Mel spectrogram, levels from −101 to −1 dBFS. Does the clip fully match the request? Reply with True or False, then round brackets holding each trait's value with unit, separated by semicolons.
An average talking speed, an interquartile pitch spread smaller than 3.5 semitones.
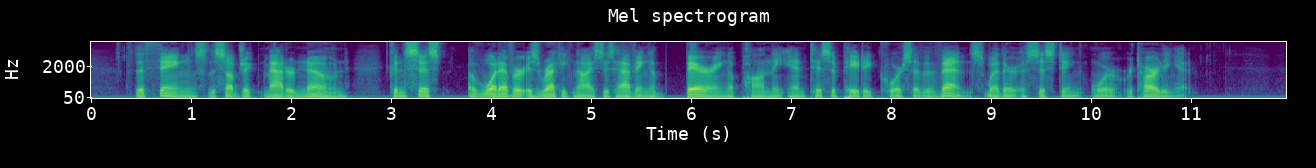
False (130 wpm; 2.5 semitones)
